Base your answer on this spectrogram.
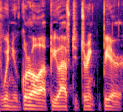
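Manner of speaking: put-on Austrian bodybuilder voice. Quoting a favorite line of Arnold Schwarzenegger: Arnold Schwarzenegger voice. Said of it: "That's my Arnold voice".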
